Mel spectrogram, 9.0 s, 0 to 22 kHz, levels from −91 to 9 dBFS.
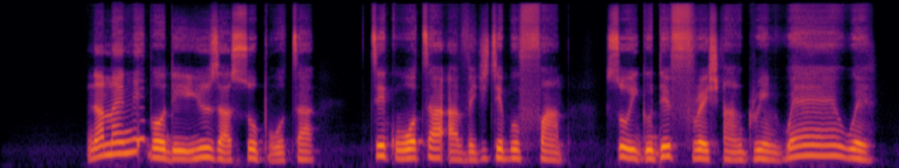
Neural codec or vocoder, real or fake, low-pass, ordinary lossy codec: autoencoder, 48 kHz, 32 numbers a frame, DAC-VAE, trained on Japanese speech; fake; none; none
